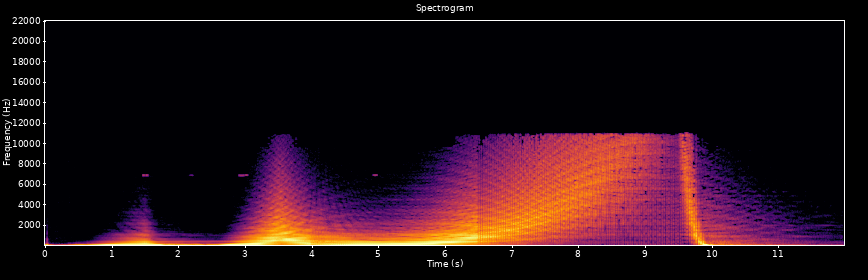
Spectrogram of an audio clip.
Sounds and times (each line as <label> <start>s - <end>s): bass 0.0s - 8.0s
